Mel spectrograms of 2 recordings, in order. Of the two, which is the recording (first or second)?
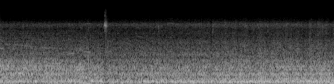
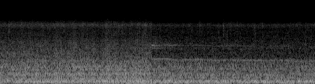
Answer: first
